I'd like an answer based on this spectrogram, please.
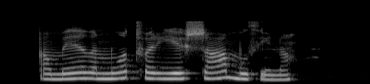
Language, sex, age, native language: Icelandic, female, 11, Icelandic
